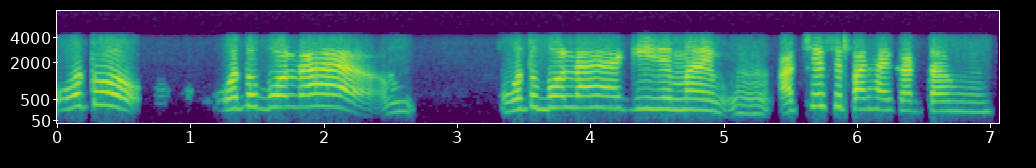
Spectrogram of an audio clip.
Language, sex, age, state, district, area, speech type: Hindi, female, 45-60, Bihar, Darbhanga, rural, conversation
